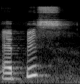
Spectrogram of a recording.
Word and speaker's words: epistemology: Epistemology, देखिए इसका pronunciation देखिए आप एक बार, epistemology, EPIS, एपिस, फिर T और फिर MO, और लॉजी तो आपको पता ही है। सो एपिस्टीमोलॉजी, तो इस तरीके से इसका प्रोनाउंसिएशन होगा।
